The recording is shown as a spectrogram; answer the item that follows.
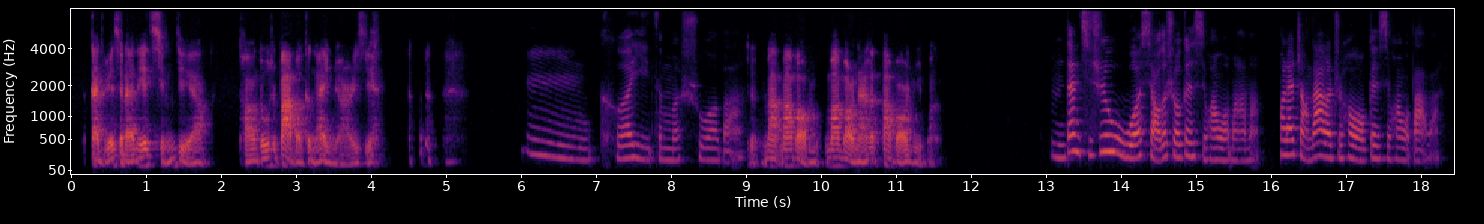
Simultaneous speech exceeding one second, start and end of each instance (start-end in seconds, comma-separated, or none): none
